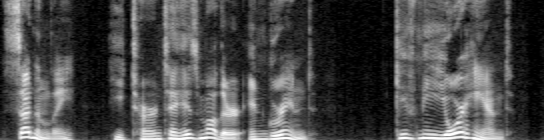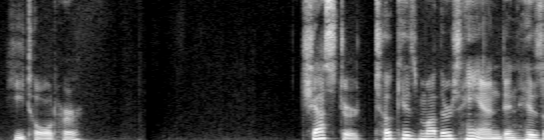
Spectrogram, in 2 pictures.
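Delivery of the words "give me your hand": high, loud and excited; a kid with a happy plan; eager little raccoon. A narrator's reading. Chester grinning at his mother, high and excited.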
